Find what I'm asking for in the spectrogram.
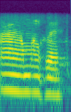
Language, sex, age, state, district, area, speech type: Tamil, female, 18-30, Tamil Nadu, Ariyalur, rural, conversation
